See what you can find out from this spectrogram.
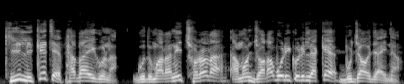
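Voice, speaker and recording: Casting: male actor as exasperated, foul-mouthed village father, highish voice, rapid delivery, cartoon comedy. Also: expressive, muffled recording, a little hiss or hum, close to an everyday voice. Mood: grumbling, reading aloud. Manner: coarse, scolding, exasperated. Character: irritable, foul-mouthed village father, middle-aged and suspicious.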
